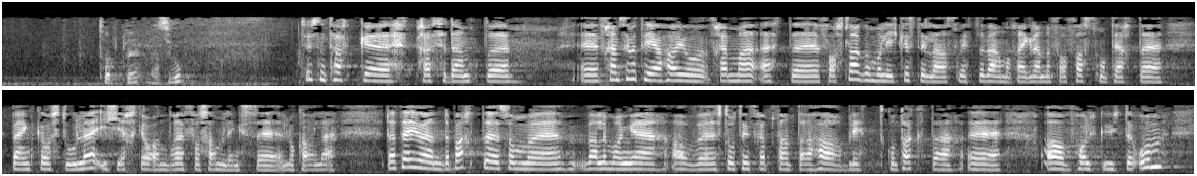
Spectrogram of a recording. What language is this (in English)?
Norwegian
